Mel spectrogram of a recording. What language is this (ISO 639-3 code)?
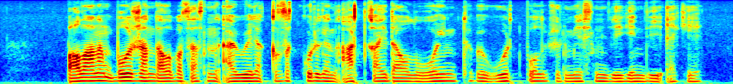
kaz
